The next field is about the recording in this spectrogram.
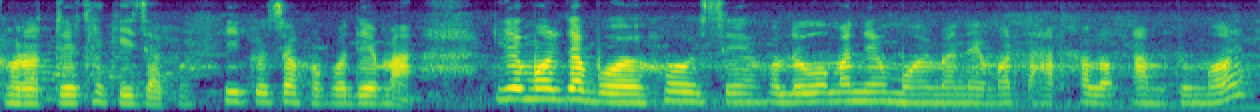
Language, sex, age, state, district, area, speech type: Assamese, female, 60+, Assam, Udalguri, rural, spontaneous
